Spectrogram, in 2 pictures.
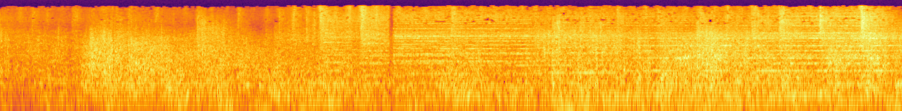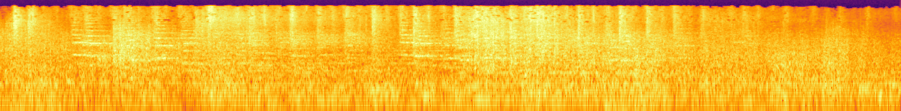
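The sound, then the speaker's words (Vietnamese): Thunder rumbling over the sea during a storm: a dense, continuous, loud roar with wind-like noise and stretches of sustained tonal droning, never dropping away. “Sấm chớp trên trời đùng đùng dẫn thẳng xuống mặt biển, tạo ra một kỳ cảnh kinh hoàng.”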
